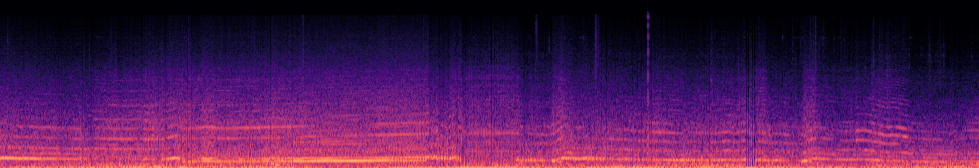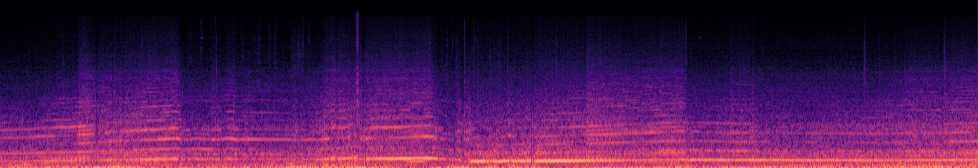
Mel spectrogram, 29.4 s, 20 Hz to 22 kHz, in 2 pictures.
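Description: Loud cabin sound of a Honda EK9 Civic Type R's 1.6-litre B16B VTEC four-cylinder driven hard around a race track. The engine note climbs and falls with throttle, braking and gear changes, with several sudden drops in pitch.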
